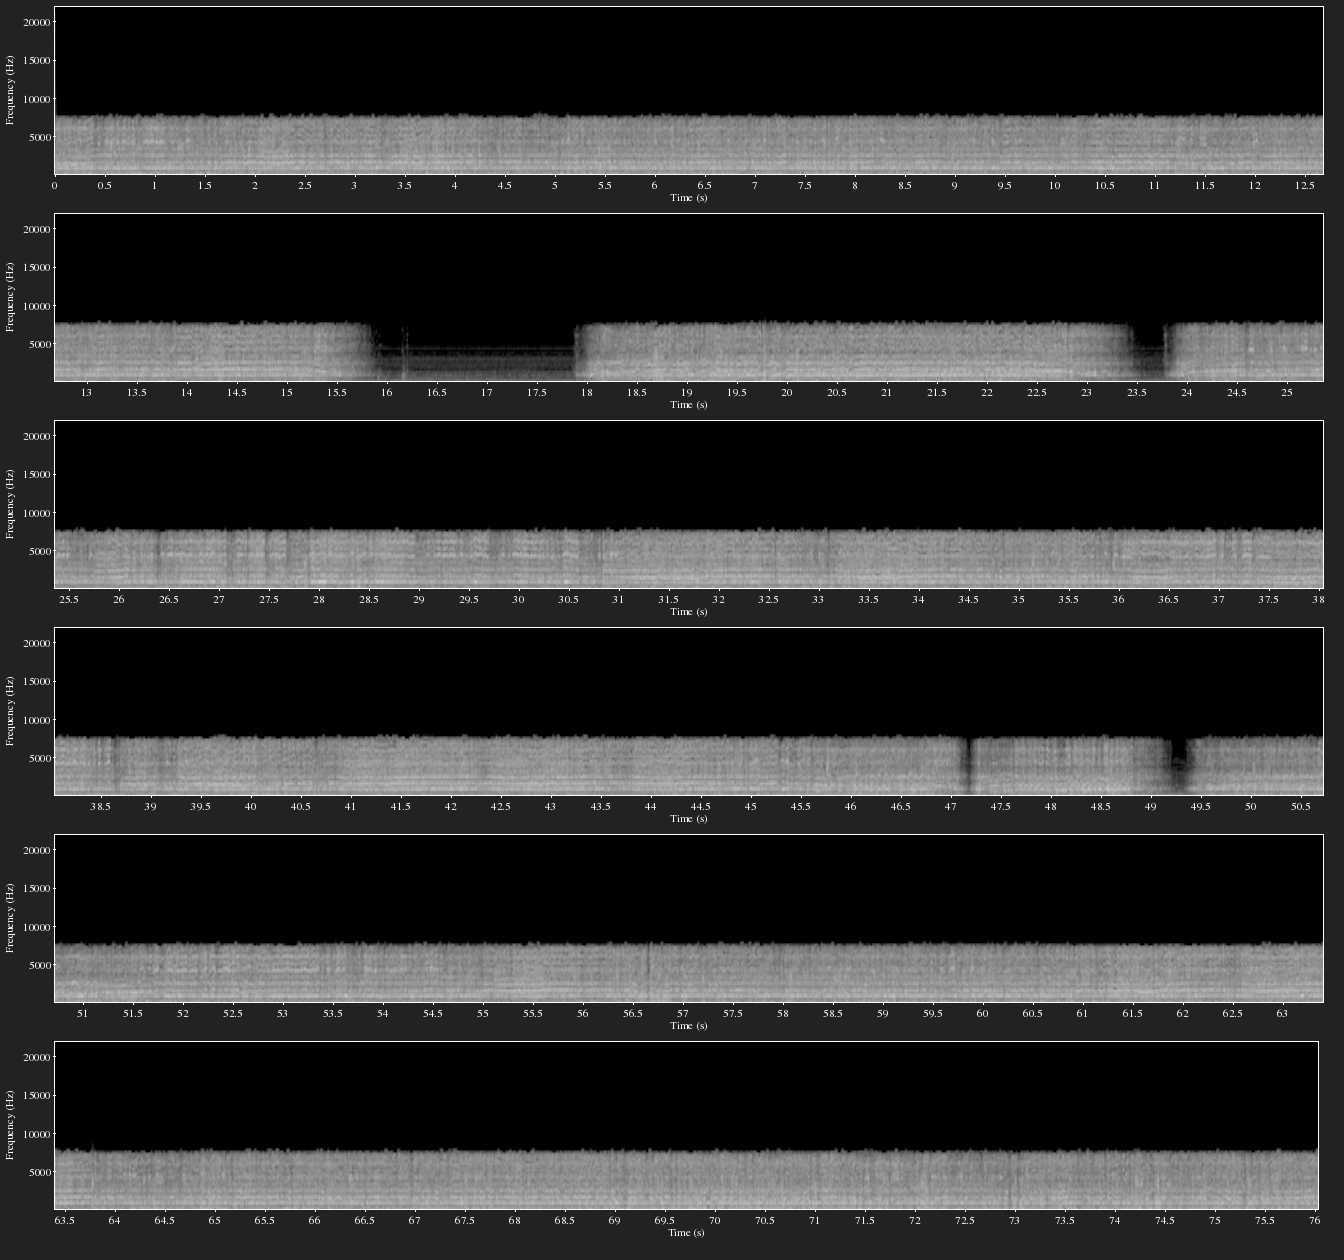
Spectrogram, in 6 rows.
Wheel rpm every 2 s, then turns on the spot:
220, 220, 230, 230, 230, 230, 230, 180, 10, 140, 200, 120, 170, 230, 240, 230, 230, 230, 230, 220, 220, 230, 230, 140, 120, 180, 230, 230, 230, 240, 230, 220, 240, 240, 240, 230, 230, 220.
none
